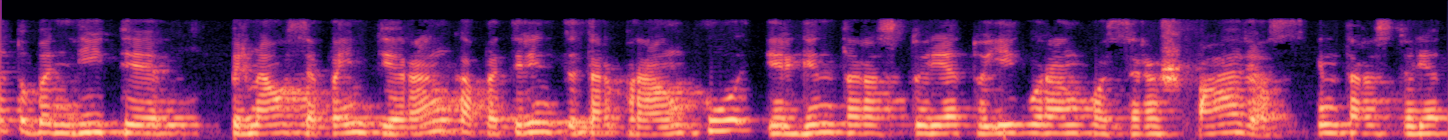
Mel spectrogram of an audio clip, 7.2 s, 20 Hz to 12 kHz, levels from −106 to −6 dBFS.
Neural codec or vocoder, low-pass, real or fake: none; 7.2 kHz; real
